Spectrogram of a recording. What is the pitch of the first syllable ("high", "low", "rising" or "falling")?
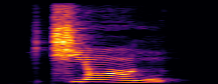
falling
